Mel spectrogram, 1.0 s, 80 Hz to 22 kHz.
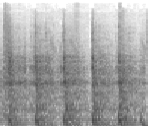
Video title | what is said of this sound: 2023 Range Rover - project (Bass package part 2) Sound treatment | there's 2 pieces of plastic, and you can hear them moving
